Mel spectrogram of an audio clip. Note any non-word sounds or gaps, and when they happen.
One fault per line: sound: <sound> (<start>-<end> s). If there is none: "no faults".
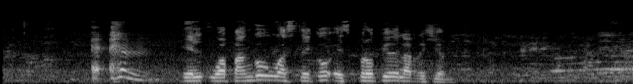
sound: throat clearing (0.9-1.6 s)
